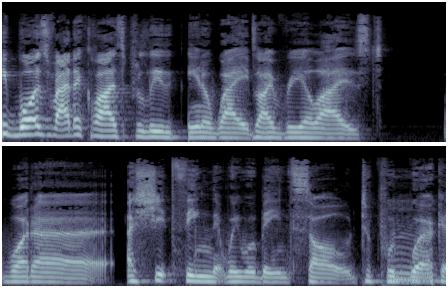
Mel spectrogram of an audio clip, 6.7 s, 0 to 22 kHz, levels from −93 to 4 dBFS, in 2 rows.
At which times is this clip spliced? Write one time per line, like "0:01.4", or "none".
0:01.4
0:01.9
0:04.2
